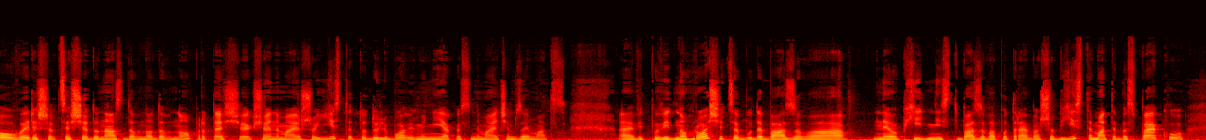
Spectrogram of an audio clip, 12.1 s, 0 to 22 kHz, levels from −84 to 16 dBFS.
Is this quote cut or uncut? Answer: uncut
